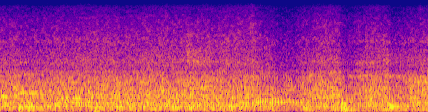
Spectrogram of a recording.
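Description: Steady rushing din of an indoor waterpark, water running through the slides and pool noise echoing in the hall, heard from inside the slide tower.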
